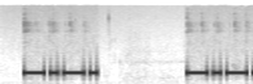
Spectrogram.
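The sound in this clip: Morse code letter C, the military signal for a yes reply, sounds twice as a clean steady beeping tone in a long-short-long-short pattern, with a pause between the two letters.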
